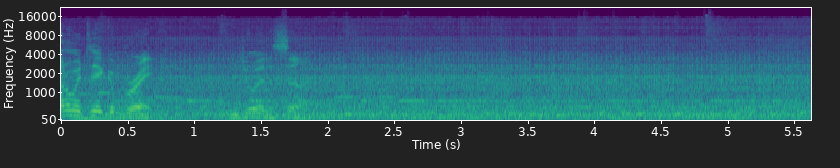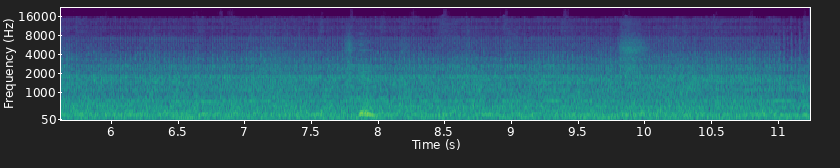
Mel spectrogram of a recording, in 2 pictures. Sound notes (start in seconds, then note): 2.3 engine purring; 7.8 giggles; 11.0 engine slows, sputters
